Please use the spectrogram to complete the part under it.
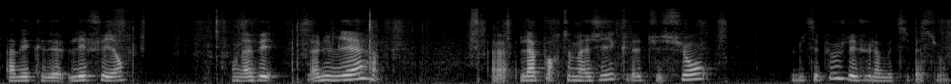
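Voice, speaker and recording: Woman, tarot reader, rambling delivery with lots of fillers, mid-pitched, everyday voice. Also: unhurried, gravelly, long pauses, slight background noise. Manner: rambling, fillers and self-repeats, reads cards aloud. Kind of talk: tarot reading video.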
